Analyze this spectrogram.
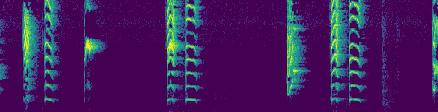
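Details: Captive blue Rosy-faced lovebird replying to a toy duck in a small room: irregular bursts of piercing squeaks and rasping squawks, often in pairs, with short silences between clusters.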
